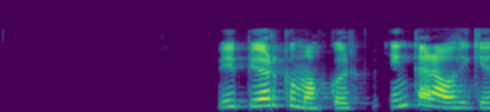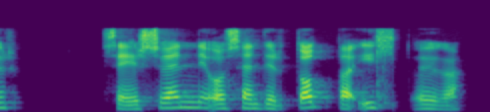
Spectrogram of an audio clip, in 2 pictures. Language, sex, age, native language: Icelandic, female, 60-69, Icelandic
